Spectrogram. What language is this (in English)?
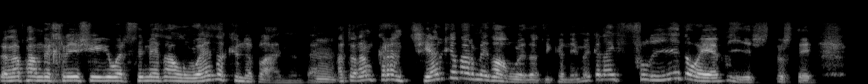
Welsh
